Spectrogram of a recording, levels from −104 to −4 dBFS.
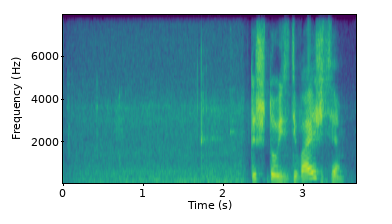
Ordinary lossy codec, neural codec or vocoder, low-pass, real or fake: none; none; none; real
